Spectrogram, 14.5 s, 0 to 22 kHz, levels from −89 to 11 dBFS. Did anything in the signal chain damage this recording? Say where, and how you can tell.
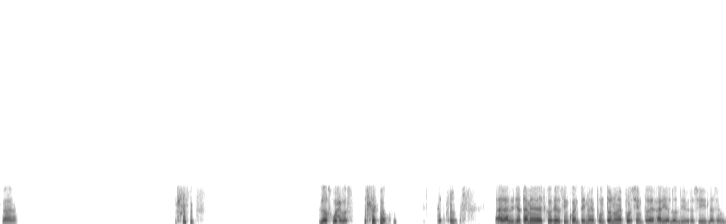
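Yes: iLBC codec damage runs throughout, at the codec stage. Nothing passes above 3.8 kHz, the band spans 250 Hz to 3.6 kHz, and the speech sounds plainly rough and synthetic because each 20 ms frame's excitation is coded independently, fitting the 15.2 kbps mode.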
